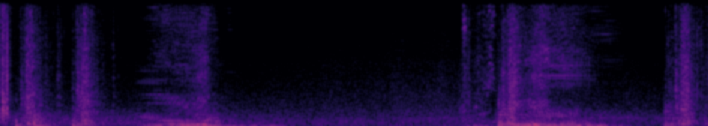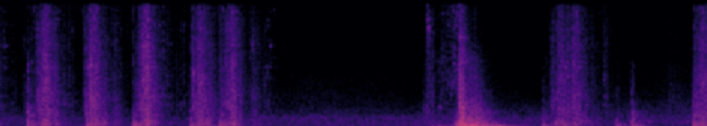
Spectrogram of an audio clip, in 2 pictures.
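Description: Doors being placed while building a base in the video game ARK: Survival Ascended, a series of short thuds and clunks in irregular bursts, moderately loud, with no talk.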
